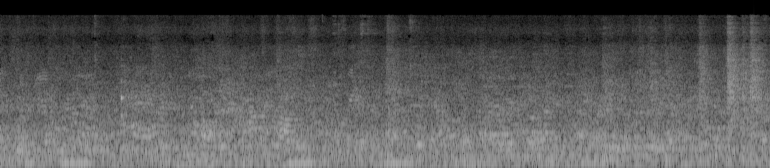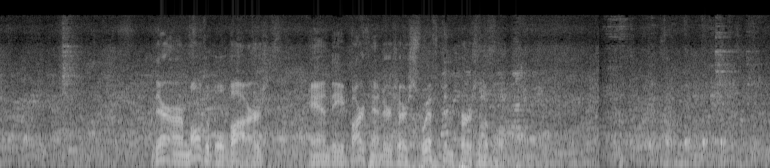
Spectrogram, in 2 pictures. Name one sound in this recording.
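A low murmur of chatter fills a busy room.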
